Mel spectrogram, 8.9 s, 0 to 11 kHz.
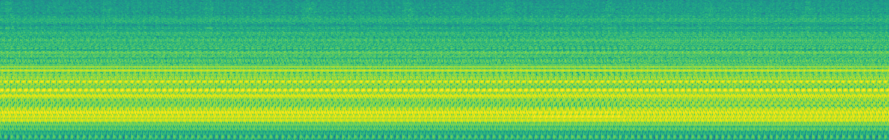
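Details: Loud, rapid, steady buzzing pulses from a GE 3T MRI scanner running a T1-weighted fast spin echo sequence during a petrous bone (Felsenbein) exam.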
